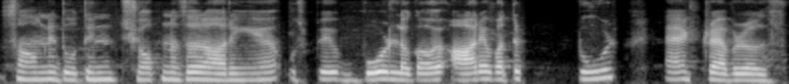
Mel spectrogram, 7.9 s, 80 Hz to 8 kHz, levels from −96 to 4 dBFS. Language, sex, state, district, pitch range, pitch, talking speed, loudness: Hindi, female, Haryana, Charkhi Dadri, 185-205 Hz, 200 Hz, 130 wpm, -18 LUFS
